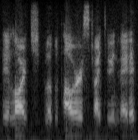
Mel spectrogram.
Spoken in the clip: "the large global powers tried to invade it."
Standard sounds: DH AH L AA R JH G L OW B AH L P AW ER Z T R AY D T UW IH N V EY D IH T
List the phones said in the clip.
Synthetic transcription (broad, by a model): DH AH L AA R JH G L OW B AH L P AW ER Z T R AY D T UW IH N V EY D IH T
